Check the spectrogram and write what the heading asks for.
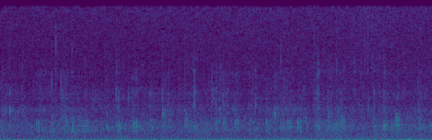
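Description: Audience applauding, heard faintly as a steady patter of many claps, over a low steady hum.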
